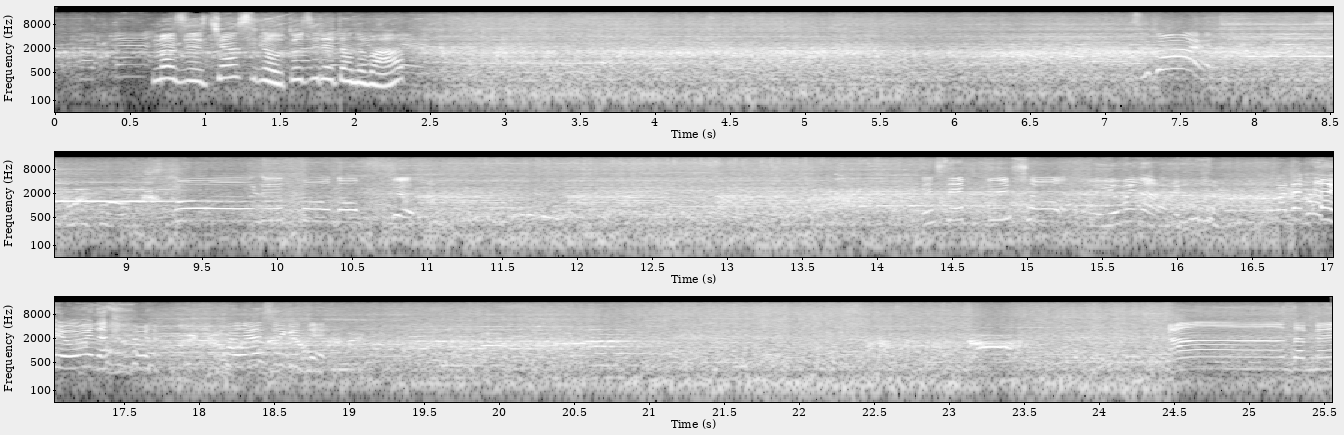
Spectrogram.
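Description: Steel balls rattle and clatter through a pachinko machine.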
